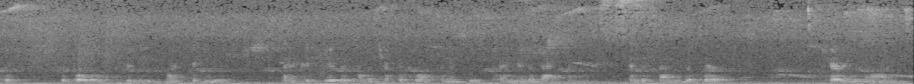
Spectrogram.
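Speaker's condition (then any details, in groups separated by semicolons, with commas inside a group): No condition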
